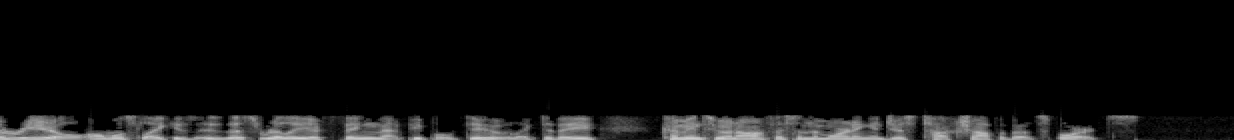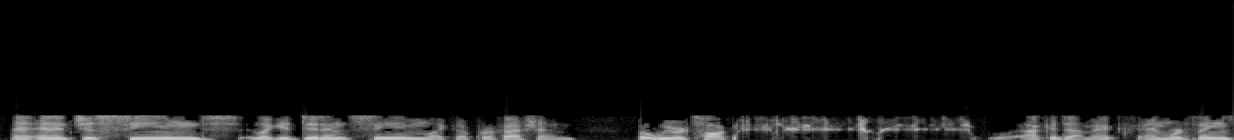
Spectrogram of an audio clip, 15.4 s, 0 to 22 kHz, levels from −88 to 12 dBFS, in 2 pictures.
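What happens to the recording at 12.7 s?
A codec payload misread runs from 12.32 to 13.81 s, just after "profession but we were." The AMR frames appear packed octet-aligned but decoded as bandwidth-efficient, shifting every field, so the speech becomes garbled noise and warble that barely tracks it.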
